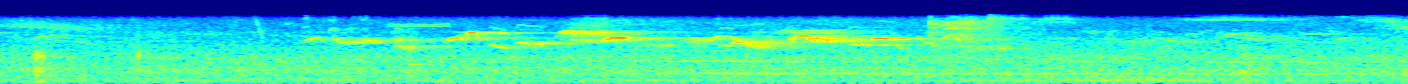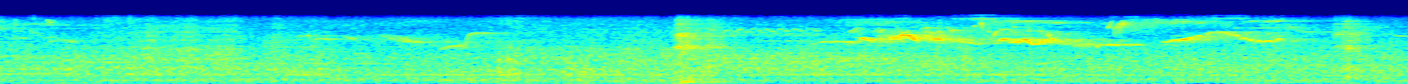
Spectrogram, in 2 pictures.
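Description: Garden birds singing: two spells of quick, high chirping song, the first about two to five seconds in and the second about ten to thirteen seconds in. A faint steady hum runs under the middle of it.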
